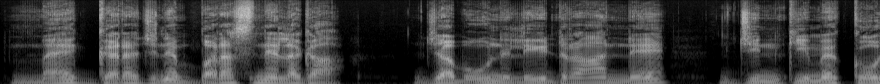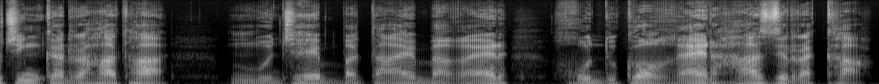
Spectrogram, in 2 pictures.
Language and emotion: Urdu, angry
